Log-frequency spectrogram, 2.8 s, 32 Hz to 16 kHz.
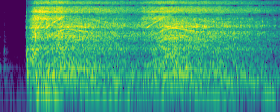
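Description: A 4.5-inch angle grinder fitted as a belt sander starts abruptly and runs at a high, steady whine, its pitch dipping slightly under load before evening out.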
